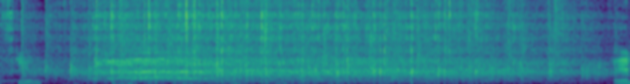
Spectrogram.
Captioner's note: audience applauding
